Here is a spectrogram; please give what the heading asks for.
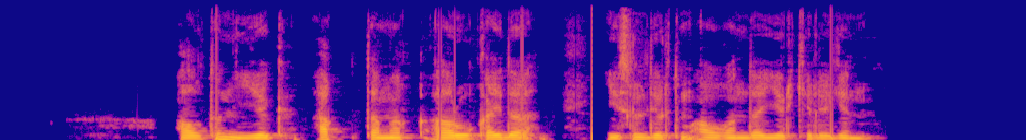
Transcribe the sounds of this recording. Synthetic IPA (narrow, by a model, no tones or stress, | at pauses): ɑlˠt̪ənje̞kʲɑq̚t̪ʰɑmɑqɑɾuqʰɑjd̪ɑ | jesɪld̪e̞ɾt̪ʰɪmɑwʁɑnd̪ɑje̞ɾkʲʰe̞le̞ɡʲe̞n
